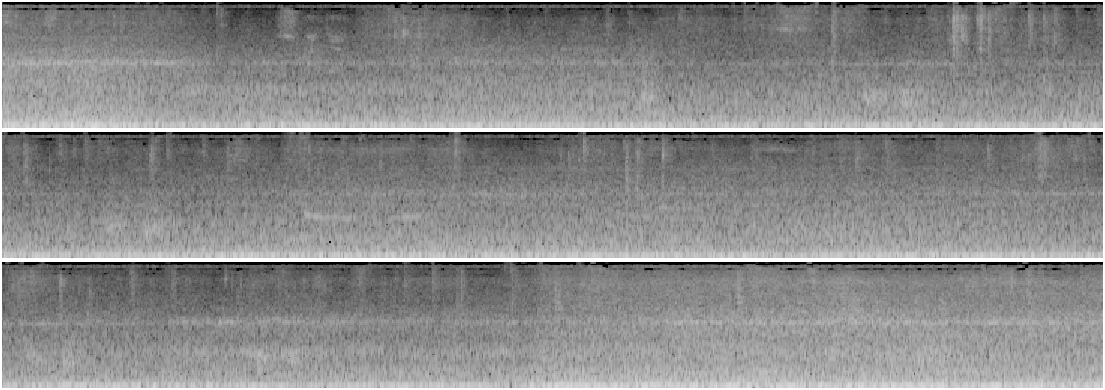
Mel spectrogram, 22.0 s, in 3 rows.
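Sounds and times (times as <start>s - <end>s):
train cabin low rumble: 0.0s - 22.0s.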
